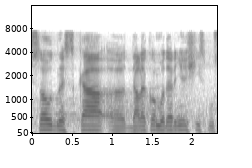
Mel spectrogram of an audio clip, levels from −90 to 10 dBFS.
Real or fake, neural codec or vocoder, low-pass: real; none; 7.2 kHz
